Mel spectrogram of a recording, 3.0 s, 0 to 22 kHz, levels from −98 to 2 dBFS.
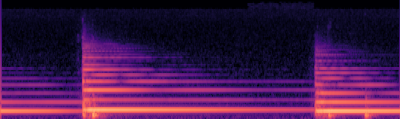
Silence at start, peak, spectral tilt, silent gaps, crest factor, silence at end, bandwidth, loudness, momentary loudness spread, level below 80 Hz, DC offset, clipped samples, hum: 0 s; -6 dBFS; -9 dB/octave; none; 16 dB; 0 s; 5 kHz; -22 LUFS; 16 LU; -64 dBFS; under 0.1%; under 0.1%; none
